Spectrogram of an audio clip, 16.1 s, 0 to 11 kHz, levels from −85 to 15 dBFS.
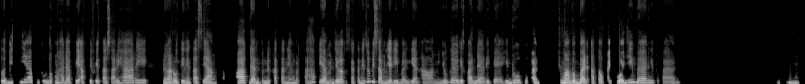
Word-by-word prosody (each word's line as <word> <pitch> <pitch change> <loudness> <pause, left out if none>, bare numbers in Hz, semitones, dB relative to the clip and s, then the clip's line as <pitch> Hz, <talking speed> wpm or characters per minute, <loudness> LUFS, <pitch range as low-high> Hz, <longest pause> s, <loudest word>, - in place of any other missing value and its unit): lebih 230 +1 +3
siap 300 0 0
gitu, 240 -3 -5
untuk 235 -1 -2
menghadapi 235 0 -1
aktivitas 225 -2 -4
sehari-hari 255 +3 -3 0.3
dengan 220 0 +3
rutinitas 225 0 0
yang 225 -1 +1
tepat 250 -2 +2
dan 235 -1 +2
pendekatan 220 -1 -5
yang 220 0 -5
bertahap, 215 +7 -9
ya 240 -5 +3
menjaga 215 0 0
kesehatan 220 0 -7
itu 355 - -1
bisa 235 -10 +1
menjadi 215 0 -1
bagian 205 0 -4
alami 200 +1 -11
juga 260 +4 -2
gitu 245 - +2
kan, 235 +2 0
dari 200 -5 -2
gaya 200 0 -7
hidup 250 +4 0
bukan 225 -3 +1 0.4
cuma 250 +1 +9
beban 235 -1 +7
atau 225 -2 -1
kayak 225 -2 -5
kewajiban, 255 +2 +5
gitu 235 - -12
kan 230 +6 -12 2.1
Mhm. 235 -3 -1
230 Hz, 140 wpm, -23 LUFS, 220-250 Hz, 2.1 s, cuma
